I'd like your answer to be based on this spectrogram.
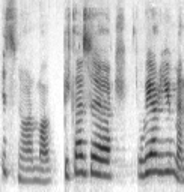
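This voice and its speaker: Against a quiet background, a woman with a dark, mellow tone speaks with very wide pitch swings. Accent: Italian. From Italy. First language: Italian. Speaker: opera singer. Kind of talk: interview answer.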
